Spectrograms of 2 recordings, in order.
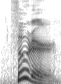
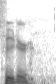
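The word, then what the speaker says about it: foeder: Fooder, pronounced Fooder. – So it is pronounced Fooder.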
